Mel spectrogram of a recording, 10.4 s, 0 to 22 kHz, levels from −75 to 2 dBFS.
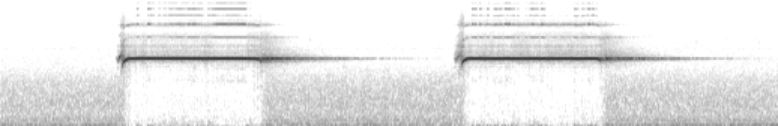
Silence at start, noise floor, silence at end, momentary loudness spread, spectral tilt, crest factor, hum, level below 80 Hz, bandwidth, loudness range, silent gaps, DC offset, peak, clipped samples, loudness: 1.55 s; -48 dBFS; 1.35 s; 18 LU; 1 dB/octave; 8 dB; none; -52 dBFS; over 20 kHz; 5 LU; none; under 0.1%; -10 dBFS; under 0.1%; -13 LUFS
